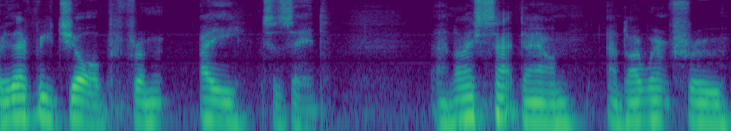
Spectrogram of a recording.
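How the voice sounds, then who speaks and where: A man speaks at a fairly slow pace with a dark, mellow tone. His intonation stays fairly even. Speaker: podcast guest. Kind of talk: interview answer. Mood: relaxed, reminiscing. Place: home room. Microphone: studio mic.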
